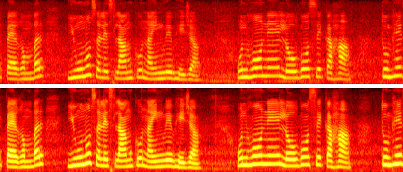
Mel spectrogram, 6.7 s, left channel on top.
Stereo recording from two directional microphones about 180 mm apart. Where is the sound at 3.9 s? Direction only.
30° right (ahead or behind).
